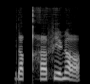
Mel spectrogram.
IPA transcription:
ɾ i qʰ i f e ɳ ɑ

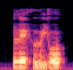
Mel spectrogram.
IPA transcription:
l e˧ h ɯː˨ j ʊ˦

